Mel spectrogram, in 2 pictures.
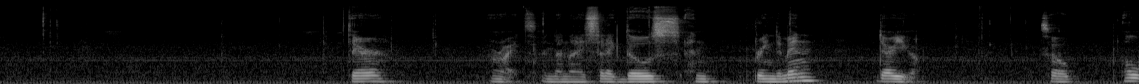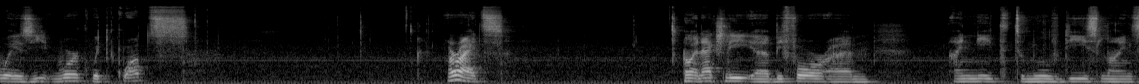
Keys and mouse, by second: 0.0 g, 2.3 g, 4.5 a, 8.4 g, 9.8 a, 11.4 click, 12.0 z, 15.2 f, 16.5 a, 20.2 middle click, 20.7 click.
